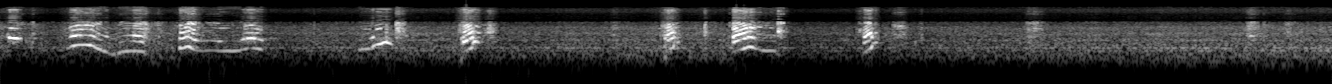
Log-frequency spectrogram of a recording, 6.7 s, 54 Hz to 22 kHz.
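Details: Cairn Terrier, July 2006, hunting a gopher: a run of high, bending whines and clipped yips in bursts about every half second, fading to occasional faint yelps near the end, with a person speaking softly.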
